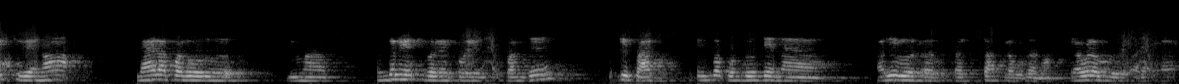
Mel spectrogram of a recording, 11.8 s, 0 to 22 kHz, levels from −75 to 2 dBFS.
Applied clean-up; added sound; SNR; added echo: neural separator model SepFormer DNS4.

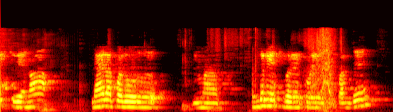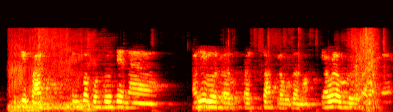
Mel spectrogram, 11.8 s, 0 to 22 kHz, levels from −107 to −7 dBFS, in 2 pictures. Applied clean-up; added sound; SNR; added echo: classical method WPE with log-MMSE.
